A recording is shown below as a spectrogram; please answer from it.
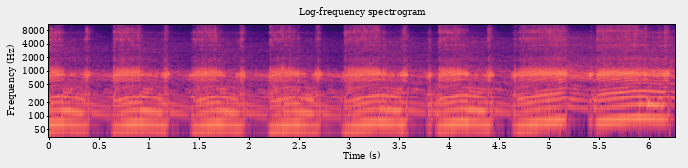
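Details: Peugeot 103 RCX moped two-stroke, first start after full engine rebuild and carb cleaning: blipped about once a second, revs rising and falling cleanly without stumbling; running healthy.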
